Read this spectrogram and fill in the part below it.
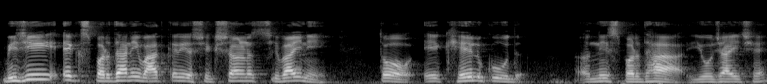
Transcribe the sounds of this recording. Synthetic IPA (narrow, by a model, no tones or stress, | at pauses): bid͡ʒiekspəɾd̪ʱaniʋat̪kəɾieʃɪkʃəɳʃiʋaini | t̪oekʰelkud̪ | nispəɾd̪ʱajod͡ʒajt͡ʃʰe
